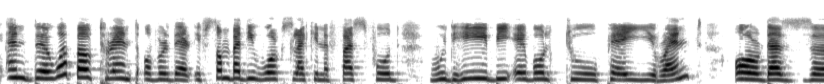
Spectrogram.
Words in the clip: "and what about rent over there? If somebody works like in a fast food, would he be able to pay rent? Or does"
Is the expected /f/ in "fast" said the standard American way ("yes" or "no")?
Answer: yes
